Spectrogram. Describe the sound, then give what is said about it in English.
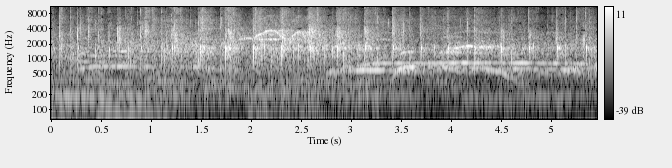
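An audience applauds steadily throughout, a dense, even wash of many hands clapping at a constant loudness, with faint voices and some tonal sounds mixed underneath. “Clap for him again, because he's giving us all religious liberty back.”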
